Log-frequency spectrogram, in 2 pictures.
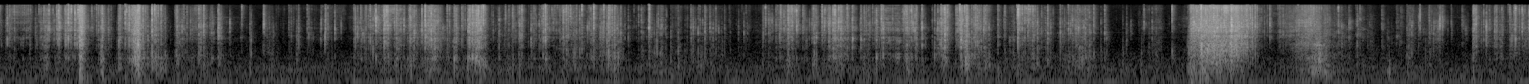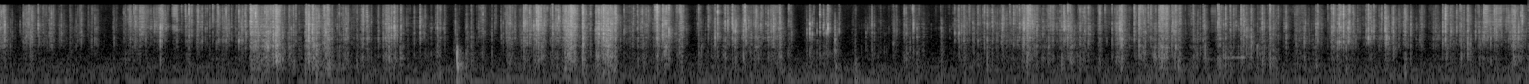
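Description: Trading cards rustling and sliding against one another as a stack is flipped through by hand, in quick crisp flurries, with one louder crinkling burst about twelve seconds in.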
